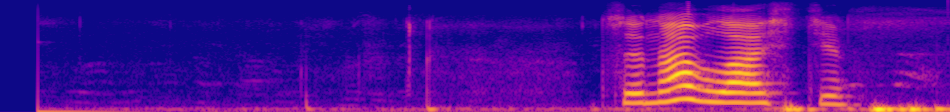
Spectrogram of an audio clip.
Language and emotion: Russian, neutral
